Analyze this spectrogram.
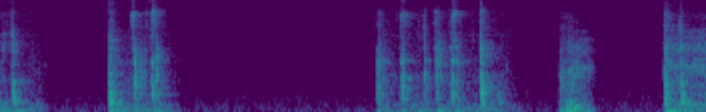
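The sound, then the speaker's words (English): Someone types a web search on a computer keyboard: quiet clusters of rapid clicking keystrokes in four short bursts separated by pauses. “I'm going to type in VMAs and see if it comes up. If it don't, I'll do the specific search.”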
